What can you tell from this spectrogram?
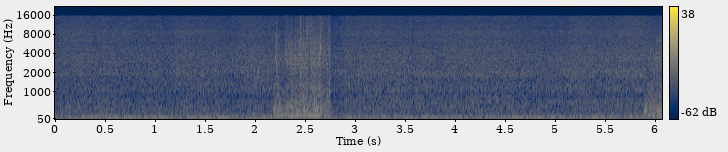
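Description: Steady low rumble of engine and tyre noise inside the cabin of a vehicle driving on a snow-covered highway. About two seconds in there is a brief low hum lasting about half a second.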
